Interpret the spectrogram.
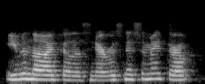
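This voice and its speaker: A woman's voice: mid-range voice, fairly even intonation, fast talker, lo-fi sound. A woman client repeating tapping phrases after her coach and hesitantly describing her nervousness. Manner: hesitant, searches for words.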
